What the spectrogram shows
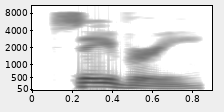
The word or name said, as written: Savoury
